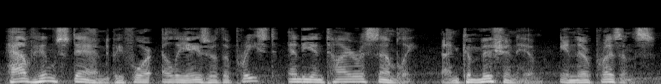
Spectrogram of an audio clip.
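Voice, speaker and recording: Low, commanding voice of God , acted by a man. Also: expressive, close to an everyday voice. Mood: solemn commanding. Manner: solemn, measured, commanding. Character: God, authoritative male Lord giving commands. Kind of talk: dramatized audio Bible acting. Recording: dull audio, faint background noise.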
